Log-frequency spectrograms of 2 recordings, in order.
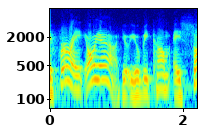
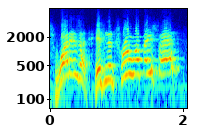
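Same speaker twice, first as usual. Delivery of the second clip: high, outraged mock voice; hammed-up offended debater; indignant dialectician. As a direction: fire it back in a high squeal of protest.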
